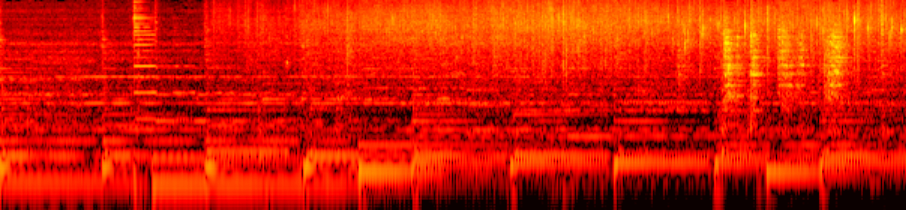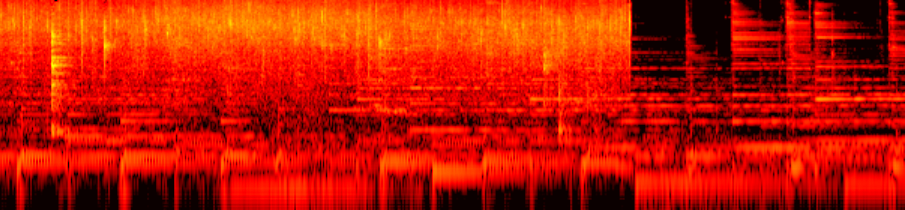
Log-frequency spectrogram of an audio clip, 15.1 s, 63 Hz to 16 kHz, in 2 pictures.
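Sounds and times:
soft plucked background music: 0.0 - 15.0
butter sizzling in a frying pan: 1.9 - 12.8.

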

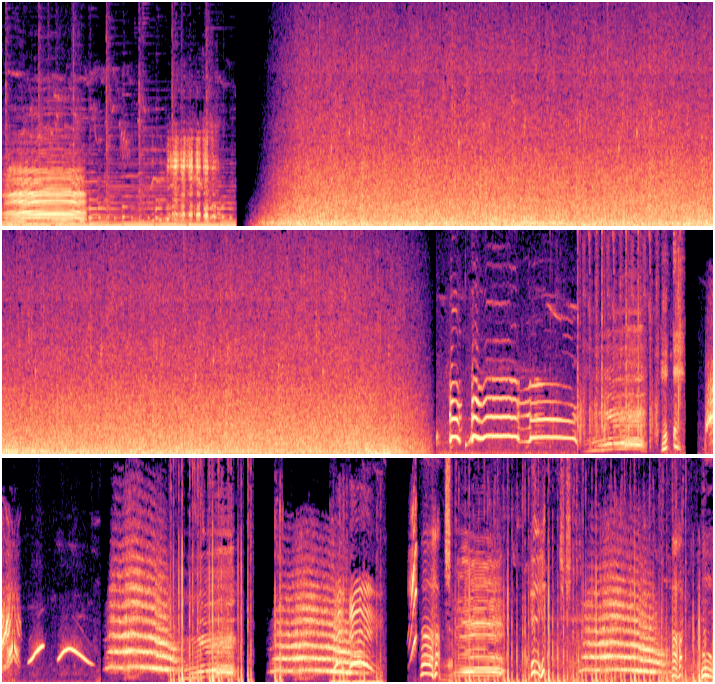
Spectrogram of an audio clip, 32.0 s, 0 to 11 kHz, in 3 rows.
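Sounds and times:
steady rain falling: 4.0 - 17.2.

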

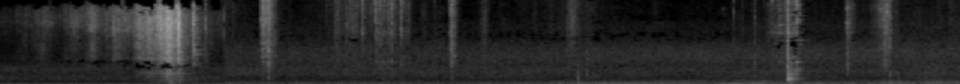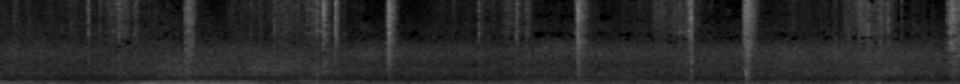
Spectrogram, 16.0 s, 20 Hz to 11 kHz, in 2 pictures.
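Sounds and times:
vehicle engine humming: 0.0 - 16.0
shovel scraping soil: 0.4 - 3.9, 6.4 - 16.0
soil thrown into metal wheelbarrow: 0.9 - 2.3.

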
